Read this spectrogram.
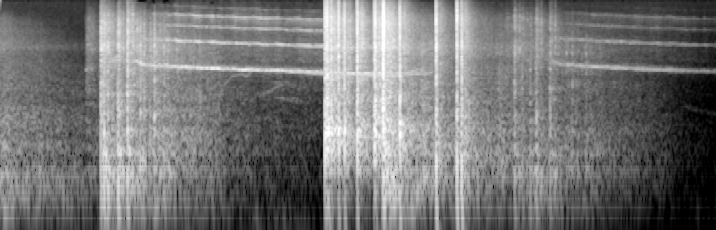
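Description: Fireworks burst with loud bangs and crackle.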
